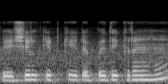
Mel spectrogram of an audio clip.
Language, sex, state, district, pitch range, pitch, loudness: Hindi, female, Uttar Pradesh, Hamirpur, 205-220 Hz, 210 Hz, -15 LUFS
